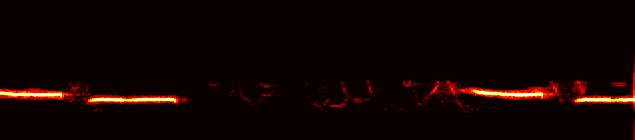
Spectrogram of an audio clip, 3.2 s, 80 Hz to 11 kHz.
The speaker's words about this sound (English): But in some places, they overlap, and while the two look nearly identical, their voices give them away. Black-capped chickadees sing a sweet, whistled 2 to 3 notes, the first a bit higher.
